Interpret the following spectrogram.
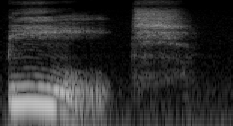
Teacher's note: on the vowel the tongue is kept high and tense maintaining contact with the molars and the duration of the vowel is lengthened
